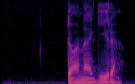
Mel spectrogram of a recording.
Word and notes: dɑnaɟira: Vafsi

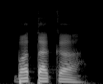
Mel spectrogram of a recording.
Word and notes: bataka: mpur

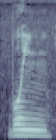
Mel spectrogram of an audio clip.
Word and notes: buny: San Lucas Quiaviní

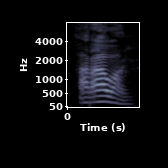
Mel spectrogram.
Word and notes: arawan: Ansus

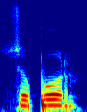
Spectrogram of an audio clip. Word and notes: supur: mpur

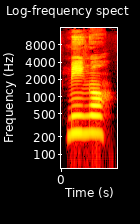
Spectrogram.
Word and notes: miqo: Apatani

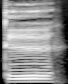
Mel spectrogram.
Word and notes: tww: Apatani

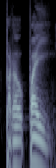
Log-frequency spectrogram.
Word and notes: paro pai: Apatani

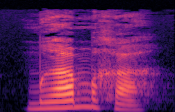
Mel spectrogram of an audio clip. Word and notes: mwha-mwxa: Apatani

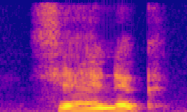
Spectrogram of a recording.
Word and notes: sʲænæk: Xyzyl

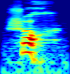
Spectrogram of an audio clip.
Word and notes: ʃoox: Xyzyl

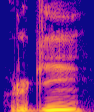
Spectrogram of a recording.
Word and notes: rwgiñ: Apatani

